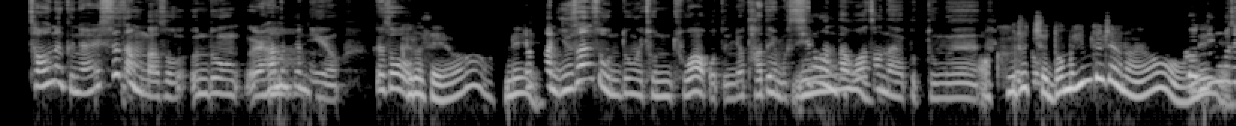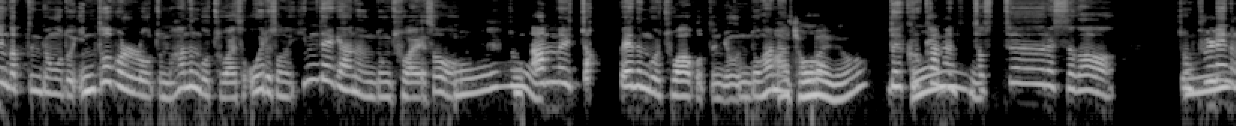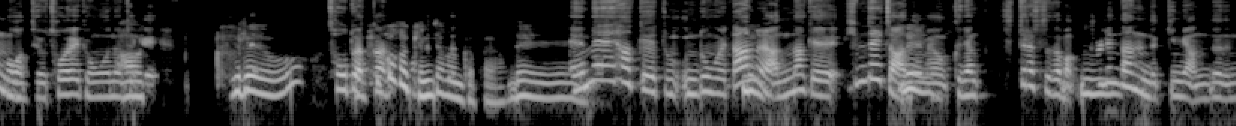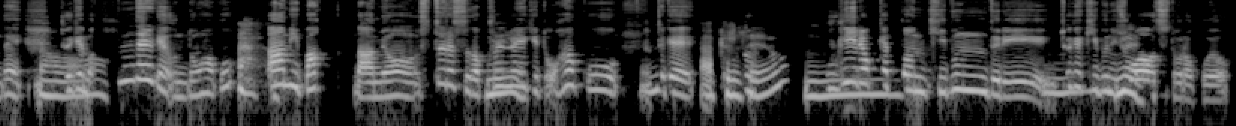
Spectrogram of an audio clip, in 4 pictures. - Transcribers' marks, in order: other background noise; tapping; distorted speech; laugh
- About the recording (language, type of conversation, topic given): Korean, unstructured, 운동을 하면서 스트레스가 줄어들었나요?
